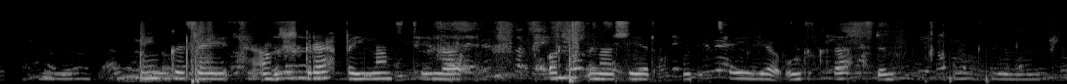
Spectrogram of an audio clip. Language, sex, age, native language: Icelandic, female, 18-19, Icelandic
